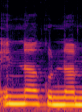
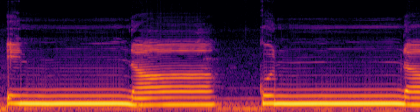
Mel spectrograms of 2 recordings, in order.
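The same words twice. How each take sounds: First: The nasal sounds and long vowels are cut short. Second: The nasal sounds and long vowels are held longer. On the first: The speaker calls it wrong. "बाज़ लोग पढ़ते हैं ... कितना गलत है" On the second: The speaker calls it right. "अलिफ मद्दे भी हैं और गुन्ने भी हैं"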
